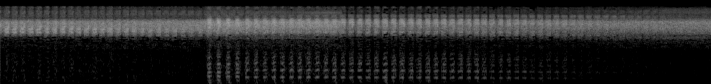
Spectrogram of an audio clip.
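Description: Cicadas buzz in a loud, steady, high-pitched drone with a fine rapid pulse running through it.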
